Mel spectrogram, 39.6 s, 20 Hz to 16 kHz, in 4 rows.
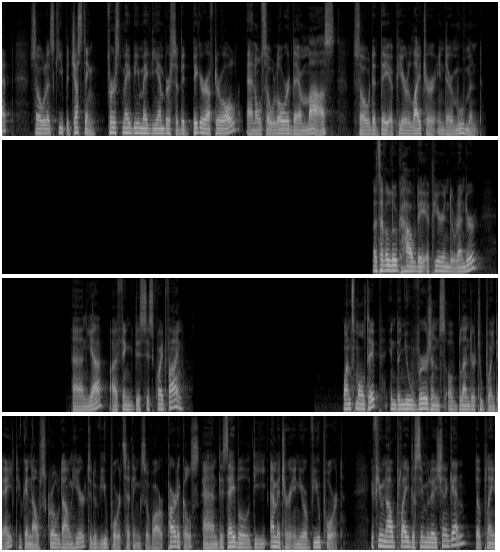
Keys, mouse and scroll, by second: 3.8-9.6 drag, 4.5 KP_Enter, 11.3-16.7 drag, 13.0 KP_Enter, 16.4 KP_Enter, 16.7-18.5 alt+middle drag, 16.9 ctrl+b, 19.1 click, 19.3 click, 26.0 scroll down 1, 26.2 click, 30.2-32.5 scroll down 1, 32.5 click, 32.8-33.8 scroll down 1, 33.8 click, 36.4-39.6 drag.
